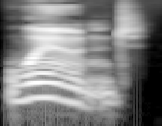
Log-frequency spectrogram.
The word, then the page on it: wound: anglais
